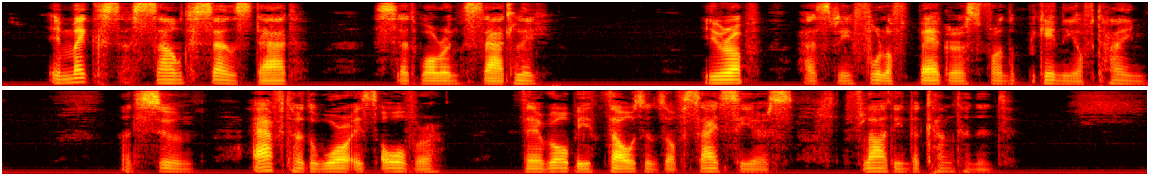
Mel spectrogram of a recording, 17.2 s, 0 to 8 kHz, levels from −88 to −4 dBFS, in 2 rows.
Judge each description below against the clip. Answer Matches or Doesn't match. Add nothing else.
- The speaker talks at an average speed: Doesn't match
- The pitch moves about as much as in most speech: Doesn't match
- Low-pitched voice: Matches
